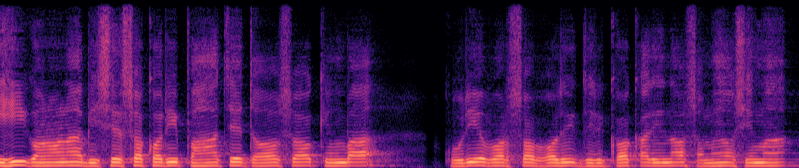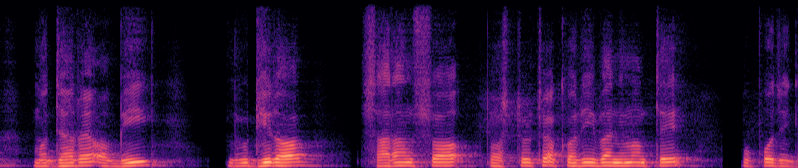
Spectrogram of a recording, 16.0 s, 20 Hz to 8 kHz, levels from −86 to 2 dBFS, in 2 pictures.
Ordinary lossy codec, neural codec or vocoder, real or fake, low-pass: none; codec, 16 kHz, 0.9 kbps, LongCat-Audio-Codec; fake; none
